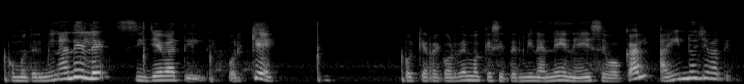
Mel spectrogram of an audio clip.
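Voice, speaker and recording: A woman's voice: fairly low pitch, expressive, normal speed, darkish tone, muffled recording, slight background noise. A woman teacher explaining a lesson patiently, often checking that her pupils follow. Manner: patient, checks understanding with frequent "¿ya?".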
